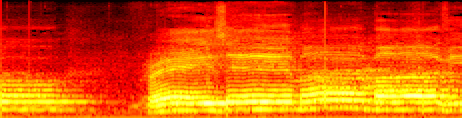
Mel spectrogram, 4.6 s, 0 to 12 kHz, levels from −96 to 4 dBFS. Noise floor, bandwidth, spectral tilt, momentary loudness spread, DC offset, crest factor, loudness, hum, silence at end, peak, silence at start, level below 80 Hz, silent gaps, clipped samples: -40 dBFS; 11.5 kHz; -6.5 dB/octave; 13 LU; 0.6%; 10 dB; -11 LUFS; none; 0 s; 0 dBFS; 0 s; -52 dBFS; none; under 0.1%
